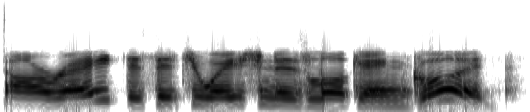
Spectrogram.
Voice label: round winning, swat fem; vo; agents; Source Model Packs; Counter Strike Model Pack; CS2

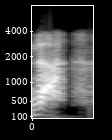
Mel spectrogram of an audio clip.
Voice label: negative, male; vo

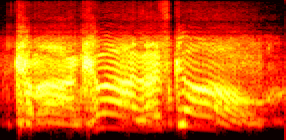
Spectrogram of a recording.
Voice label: radio lets go; Counter Strike; CS:GO; phoenix

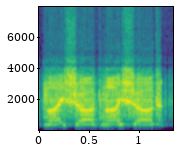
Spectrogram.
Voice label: nice shot, balkan

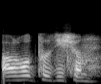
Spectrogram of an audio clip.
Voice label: waiting here, gendarmerie fem; vo

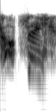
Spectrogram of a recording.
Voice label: blinded, professional epic; vo; Counter Strike Model Pack; CS:GO

